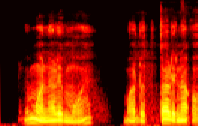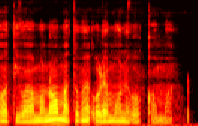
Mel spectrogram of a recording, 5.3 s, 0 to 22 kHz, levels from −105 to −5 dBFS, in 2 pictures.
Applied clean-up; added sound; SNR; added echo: neural mask model Resemble Enhance denoiser.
